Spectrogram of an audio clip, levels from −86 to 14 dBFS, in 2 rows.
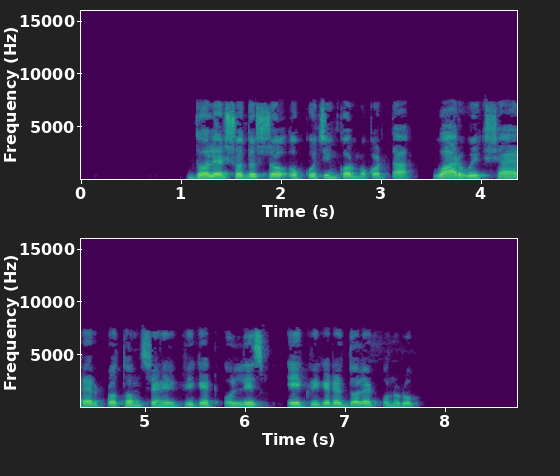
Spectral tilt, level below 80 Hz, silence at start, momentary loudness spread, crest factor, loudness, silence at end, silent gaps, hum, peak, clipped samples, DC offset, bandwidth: -5.5 dB/octave; -60 dBFS; 1.05 s; 9 LU; 16 dB; -17 LUFS; 1.05 s; 3.42-3.52 s; none; -2 dBFS; under 0.1%; under 0.1%; 7.8 kHz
